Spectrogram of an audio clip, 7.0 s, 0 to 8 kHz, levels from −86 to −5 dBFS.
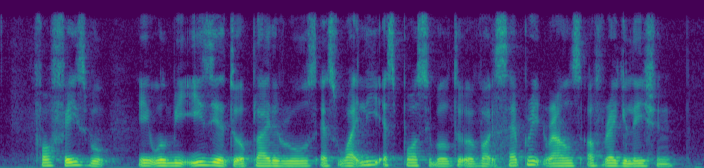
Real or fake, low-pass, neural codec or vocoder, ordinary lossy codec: real; 7.2 kHz; none; none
